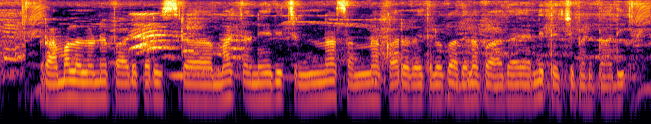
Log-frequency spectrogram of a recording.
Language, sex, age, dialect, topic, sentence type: Telugu, male, 18-24, Southern, agriculture, statement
